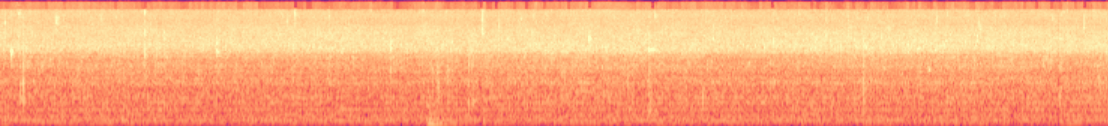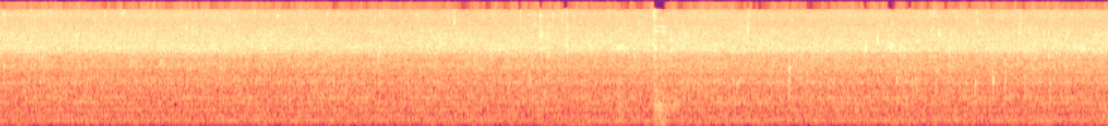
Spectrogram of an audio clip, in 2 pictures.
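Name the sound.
Schmalzgebäck pastry frying in hot oil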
